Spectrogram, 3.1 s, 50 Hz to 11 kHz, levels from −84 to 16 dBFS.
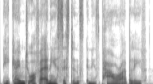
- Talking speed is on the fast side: Yes, fast, 215 wpm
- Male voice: No, female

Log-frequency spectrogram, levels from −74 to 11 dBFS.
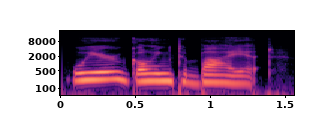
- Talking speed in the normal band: Yes, average, 190 wpm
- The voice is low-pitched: No, high, 190 Hz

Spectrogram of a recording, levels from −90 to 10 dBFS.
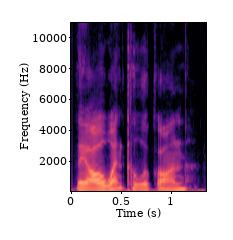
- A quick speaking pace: Yes, fast, 265 wpm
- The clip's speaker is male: No, female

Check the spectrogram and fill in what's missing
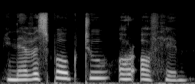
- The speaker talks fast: Yes, fast, 215 wpm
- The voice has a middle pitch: No, high, 235 Hz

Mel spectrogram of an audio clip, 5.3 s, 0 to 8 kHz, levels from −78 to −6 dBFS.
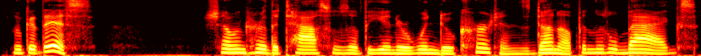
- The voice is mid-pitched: Yes, medium, 180 Hz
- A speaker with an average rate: Yes, average, 195 wpm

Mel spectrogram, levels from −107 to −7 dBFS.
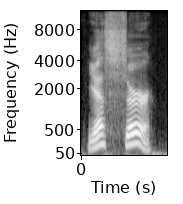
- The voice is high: No, medium, 165 Hz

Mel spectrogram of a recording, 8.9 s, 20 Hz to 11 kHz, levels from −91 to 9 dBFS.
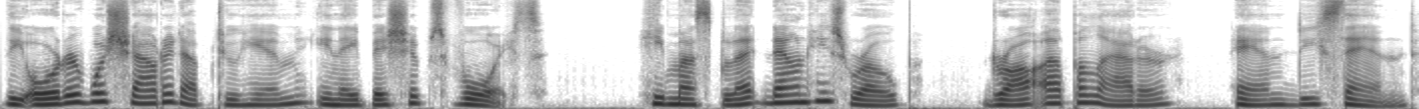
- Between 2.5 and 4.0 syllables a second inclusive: Yes, 3.8 syllables/s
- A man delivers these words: No, female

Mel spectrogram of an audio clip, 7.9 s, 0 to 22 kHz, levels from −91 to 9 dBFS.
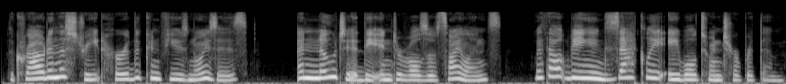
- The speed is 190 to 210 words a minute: No, average, 170 wpm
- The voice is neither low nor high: No, very high, 260 Hz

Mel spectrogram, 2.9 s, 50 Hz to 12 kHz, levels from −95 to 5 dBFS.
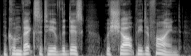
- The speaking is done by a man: Yes, male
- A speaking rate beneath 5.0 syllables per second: No, 6.0 syllables/s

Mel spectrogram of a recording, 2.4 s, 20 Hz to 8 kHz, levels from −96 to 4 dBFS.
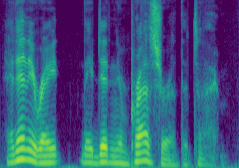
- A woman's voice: No, male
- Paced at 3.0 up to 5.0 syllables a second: No, 6.0 syllables/s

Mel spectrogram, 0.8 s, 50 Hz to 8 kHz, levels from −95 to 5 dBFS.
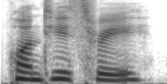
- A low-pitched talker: No, high, 220 Hz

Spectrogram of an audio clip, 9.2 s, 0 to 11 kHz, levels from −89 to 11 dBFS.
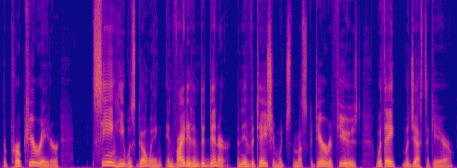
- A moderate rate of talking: No, slow, 125 wpm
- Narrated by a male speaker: Yes, male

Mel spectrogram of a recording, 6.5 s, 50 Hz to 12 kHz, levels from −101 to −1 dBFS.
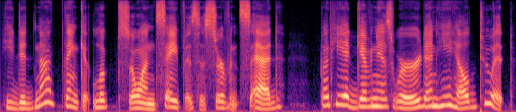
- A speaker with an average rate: No, fast, 215 wpm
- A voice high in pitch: Yes, high, 210 Hz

